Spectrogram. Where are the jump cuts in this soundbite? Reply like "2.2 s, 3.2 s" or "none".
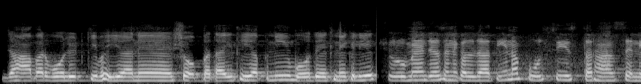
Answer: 3.8 s, 5.5 s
